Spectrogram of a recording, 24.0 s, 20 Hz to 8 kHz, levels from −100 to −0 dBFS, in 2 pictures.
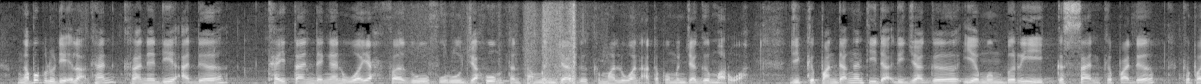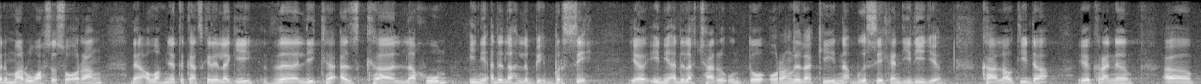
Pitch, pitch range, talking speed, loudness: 125 Hz, 115-150 Hz, 140 wpm, -18 LUFS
